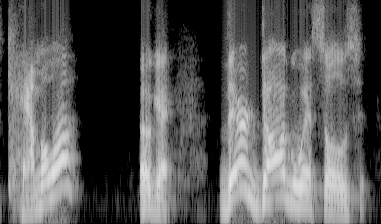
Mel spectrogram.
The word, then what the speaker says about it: Kamala: came to say thank you hey Cleveland it's camela okay there are dog whistles and then there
